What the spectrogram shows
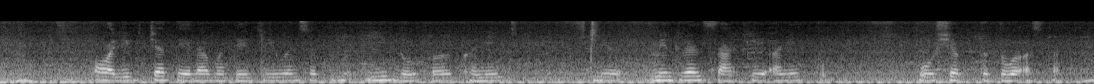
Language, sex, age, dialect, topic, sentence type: Marathi, male, 18-24, Northern Konkan, agriculture, statement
